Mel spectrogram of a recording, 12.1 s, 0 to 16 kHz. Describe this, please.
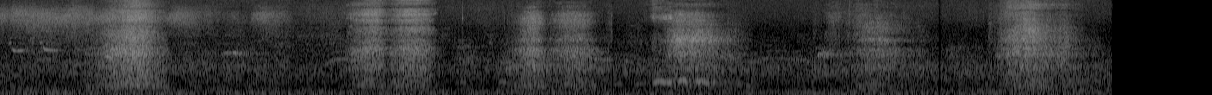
Sniffing flowers
Me smelling roses: different lengths and depths of sniffs and bird calls. Recorded with a zoom H6 recorder/ microphone on stereo. Recorded in South Africa Centurion Southdowns estate. This was recorded for my college sound assignment. Many of my sounds involve nature.
garden, roses, flower-garden, spring, birds, summer, smelling, sniffing, Flowers, field-recording, OWI, smell, nature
